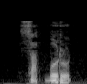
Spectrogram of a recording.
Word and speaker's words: สัตบุรุษ: สัตบุรุษสัตบุรุษแปลว่าบัณฑิตสัตบุรุษเนี่ยสะกดว่าสอเสือมนกาศตอเต่าคนไทยอ่านผิดกันว่าเป็นสัตตบุรุษจริงๆต้องอ่านออกเสียงว่าสัตบุรุษ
